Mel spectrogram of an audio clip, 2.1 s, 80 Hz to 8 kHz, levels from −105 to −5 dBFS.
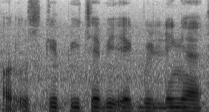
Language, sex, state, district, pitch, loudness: Hindi, male, Jharkhand, Palamu, 105 Hz, -17 LUFS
